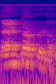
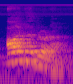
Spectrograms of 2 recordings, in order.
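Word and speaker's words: entrepreneur: এন ই ইউ আর আমরা এটাকে বলি এন্টারপ্রেনার কি বলি এন্টারপ্রেনার কিন্তু এর উচ্চারণ হবে অন্ট্রোপ্রোনাউন কি হবে অন্ট্রপ্রেনার অন্ট্রপ্রেনার আরেকবার খেয়াল করার চেষ্টা করি এন্টারপ্রেনার এন্টারপ্রেনার না এন্টারপ্রেনার যার অর্থ হচ্ছে উদ্যোক্তা ওকে পরবর্তী শব্দটি আমরা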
